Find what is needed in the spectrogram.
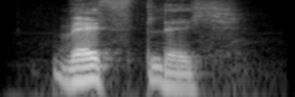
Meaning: west, western
- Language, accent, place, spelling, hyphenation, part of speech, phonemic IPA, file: German, Germany, Berlin, westlich, west‧lich, adjective, /ˈvɛstlɪç/, De-westlich.ogg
